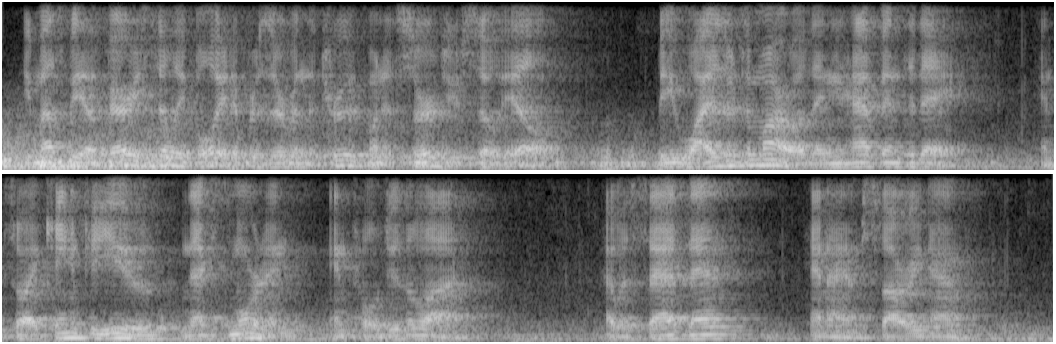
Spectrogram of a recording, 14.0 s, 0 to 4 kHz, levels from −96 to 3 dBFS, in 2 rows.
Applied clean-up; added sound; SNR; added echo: none; Thunder; 5 dB; reverberation time 0.9 s.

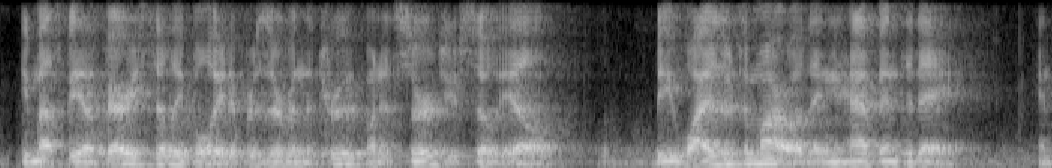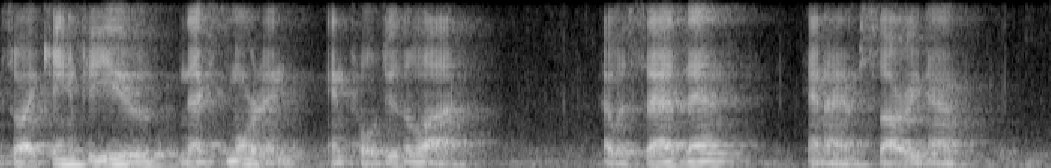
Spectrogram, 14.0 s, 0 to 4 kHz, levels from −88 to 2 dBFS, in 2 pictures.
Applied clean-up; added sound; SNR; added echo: neural separator model SepFormer DNS4.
